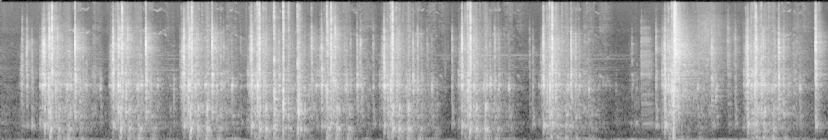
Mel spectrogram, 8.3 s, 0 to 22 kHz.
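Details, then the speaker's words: 1986 Yamaha IT200 two-stroke dirt bike kicked with the muffler and spark arrestor removed: each kick gives a sharp, forceful pop or two but never runs on, which shows the exhaust is clear. The cause is incorrect ignition timing. "Okay, that exhaust is clear. If it wasn't, it couldn't pop so easily and forcefully."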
